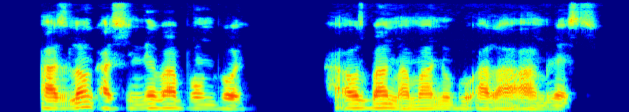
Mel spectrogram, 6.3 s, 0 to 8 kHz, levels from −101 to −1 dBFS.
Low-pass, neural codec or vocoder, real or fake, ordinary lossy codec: 7.2 kHz; none; real; Opus, 64 kbps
